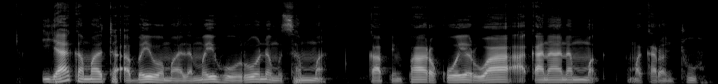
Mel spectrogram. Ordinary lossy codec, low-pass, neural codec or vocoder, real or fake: none; none; none; real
